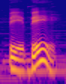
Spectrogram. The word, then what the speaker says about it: bebé: Bebé. Bebé. We stress the second syllable be.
